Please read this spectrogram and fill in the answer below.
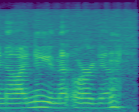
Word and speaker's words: Oregon: I knew you meant Oregon, not oregano. My sister calls it Origon. She She doesn't know that we don't pronounce it that way.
